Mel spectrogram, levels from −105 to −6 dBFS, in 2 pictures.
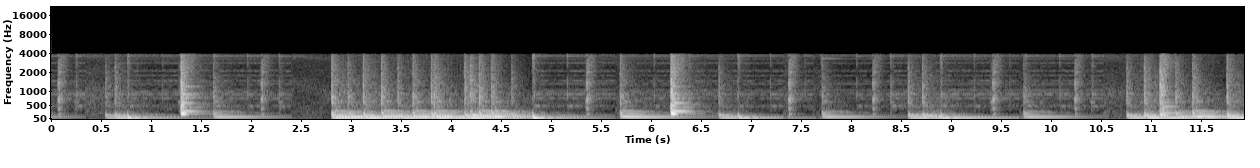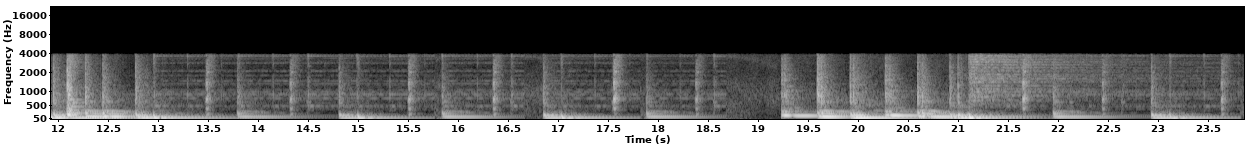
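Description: The quiet background gets swapped for comfort noise at 0.34–0.54, 2.4–2.8, 10.52–10.74, 16.66–16.84 and 18.68–19.22 s: steady, featureless hiss in place of the real detail, up to about 2 dB quieter, likely from the sender pausing transmission between louder music. Nothing reaches above 4 kHz, which fits a narrowband call codec.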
